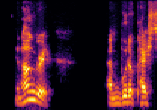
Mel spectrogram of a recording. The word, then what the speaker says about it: Budapest: Budapest in Hungary and Budapest is how the hungarians pronounce it so budapes is tourists you know visitors I'm just telling you so that's the reason why I say budapes because the single s in Hungarian is is a like a sounds in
